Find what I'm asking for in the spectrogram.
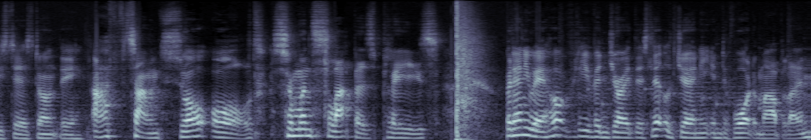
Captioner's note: slap!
